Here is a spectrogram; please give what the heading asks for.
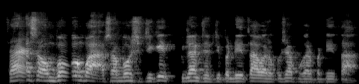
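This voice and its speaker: A man's voice: on the high side, quick pace, sharp tone. An older man, earnestly telling his personal testimony with lots of quoted dialogue. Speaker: testimony guest.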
